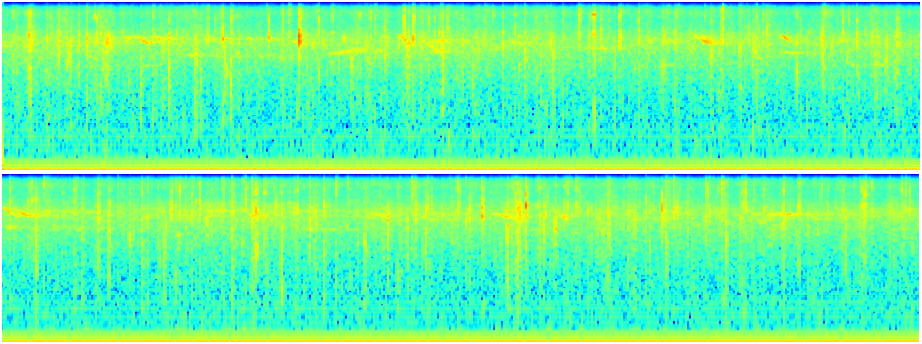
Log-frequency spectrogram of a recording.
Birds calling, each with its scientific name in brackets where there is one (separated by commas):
Apapane (Himatione sanguinea)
